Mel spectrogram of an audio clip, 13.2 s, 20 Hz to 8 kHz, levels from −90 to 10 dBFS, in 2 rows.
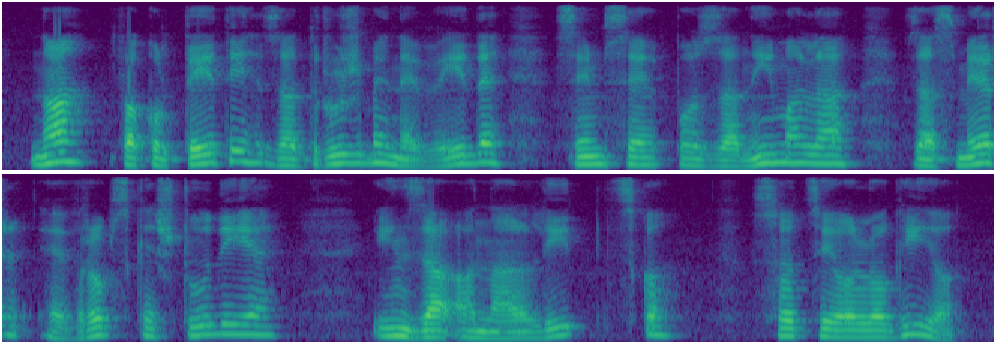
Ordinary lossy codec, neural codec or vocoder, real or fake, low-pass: none; none; real; 7.2 kHz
